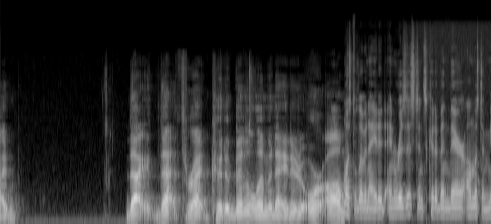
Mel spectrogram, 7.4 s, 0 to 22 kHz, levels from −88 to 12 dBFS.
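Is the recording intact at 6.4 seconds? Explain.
No. From 5.94 s, just after "eliminated and", to the end at 7.37 s, the audio is in a digital radio blending to analogue event. The receiver lost its digital stream and cross-faded over about 0.46 s to the FM broadcast of the same station, so at 6.4 s the blend is just completing. The FM path drops the level by about 1 dB and brings up hiss roughly 35 dB below the signal.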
